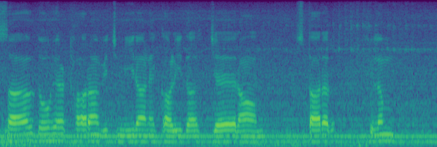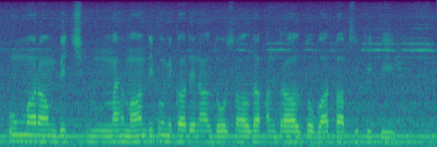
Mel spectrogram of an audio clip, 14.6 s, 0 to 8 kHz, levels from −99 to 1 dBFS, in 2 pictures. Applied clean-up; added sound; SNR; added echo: none; none; none; none.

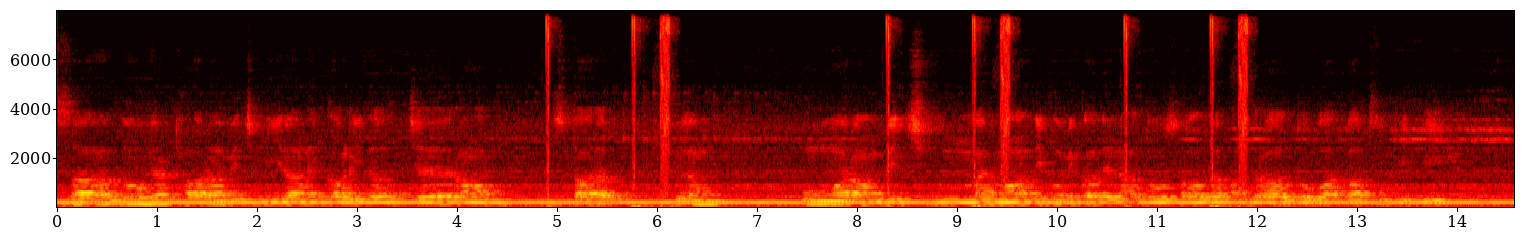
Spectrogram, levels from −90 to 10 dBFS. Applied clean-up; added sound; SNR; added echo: none; Wild animals; 14 dB; reverberation time 1.3 s.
